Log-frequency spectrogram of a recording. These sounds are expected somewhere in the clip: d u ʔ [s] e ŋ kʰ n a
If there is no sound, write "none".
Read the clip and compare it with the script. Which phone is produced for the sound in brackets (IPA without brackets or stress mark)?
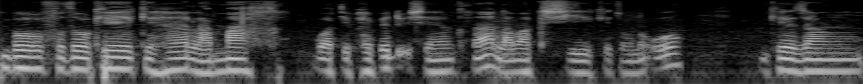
s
